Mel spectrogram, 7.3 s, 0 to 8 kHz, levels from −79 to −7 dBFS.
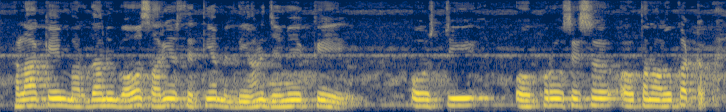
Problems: background sounds at intervals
